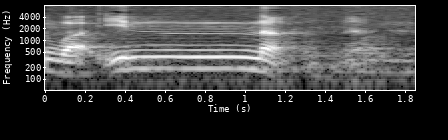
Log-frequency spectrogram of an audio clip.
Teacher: nun bertasydid atau mim bertasydid ya, hukumnya adalah gunnah. Kemudian cara membacanya ditahan, jadi nunnya itu ditahan. Wa inna nah, tidak boleh wa innahu, nah, tapi wa inna nah, ditahan.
